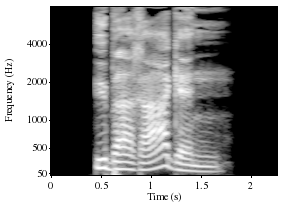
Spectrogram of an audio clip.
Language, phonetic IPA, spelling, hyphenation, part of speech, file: German, [ˌyːbɐˈʁaːɡn̩], überragen, über‧ra‧gen, verb, De-überragen.ogg
- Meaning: 1. to tower over 2. to outdo, outshine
